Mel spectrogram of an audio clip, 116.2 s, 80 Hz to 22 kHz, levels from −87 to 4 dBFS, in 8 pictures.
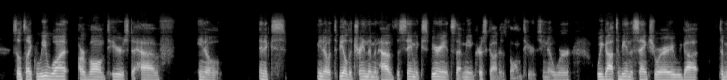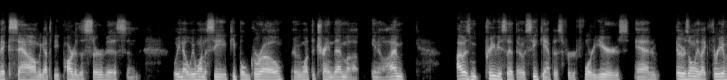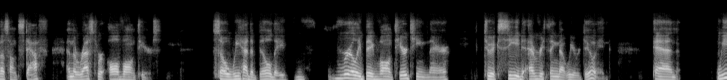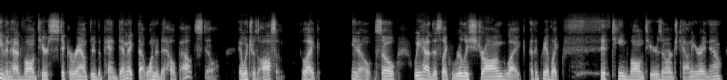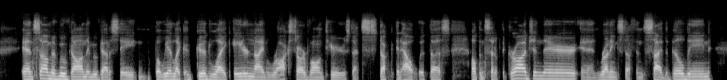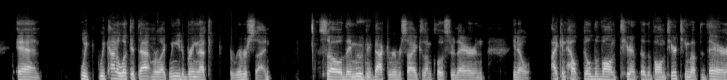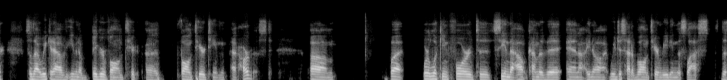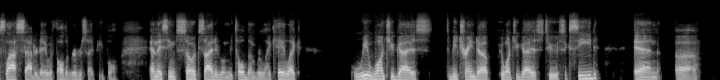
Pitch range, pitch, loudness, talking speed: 115-135 Hz, 125 Hz, -20 LUFS, 165 wpm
